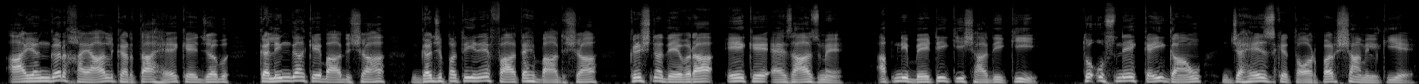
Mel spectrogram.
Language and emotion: Urdu, neutral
